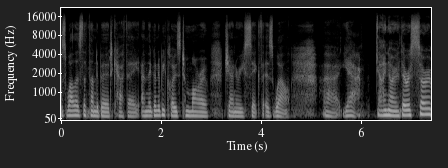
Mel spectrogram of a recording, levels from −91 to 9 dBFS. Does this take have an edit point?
no; 0 cuts

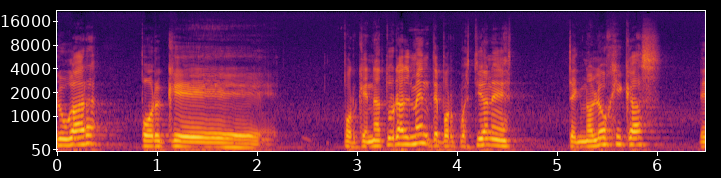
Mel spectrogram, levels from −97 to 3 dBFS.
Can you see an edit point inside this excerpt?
no; 0 cuts

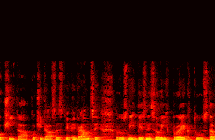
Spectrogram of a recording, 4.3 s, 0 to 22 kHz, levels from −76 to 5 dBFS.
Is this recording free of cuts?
yes; 0 cuts

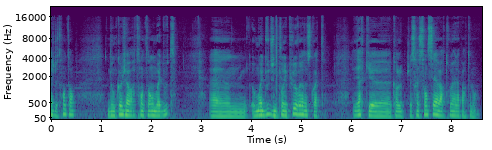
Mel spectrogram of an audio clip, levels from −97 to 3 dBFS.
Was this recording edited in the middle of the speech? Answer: yes; 1 cut; at 7.1 s

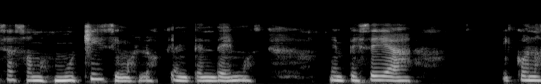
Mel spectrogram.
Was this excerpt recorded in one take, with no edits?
no; 1 cut; at 1.7 s

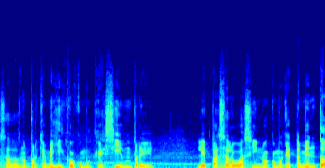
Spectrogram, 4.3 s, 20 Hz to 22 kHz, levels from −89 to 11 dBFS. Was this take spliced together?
no; 0 cuts

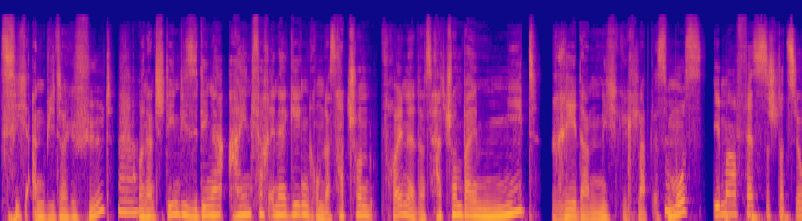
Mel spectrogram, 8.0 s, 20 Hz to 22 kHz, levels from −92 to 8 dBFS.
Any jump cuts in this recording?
no; 0 cuts

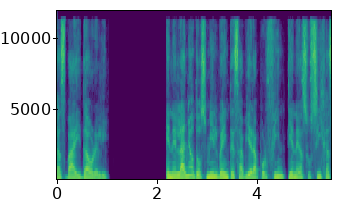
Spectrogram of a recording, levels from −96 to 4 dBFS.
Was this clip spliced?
no; 0 cuts

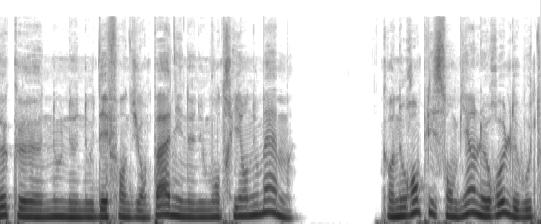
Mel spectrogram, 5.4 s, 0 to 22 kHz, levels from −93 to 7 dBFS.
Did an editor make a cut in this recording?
no; 0 cuts

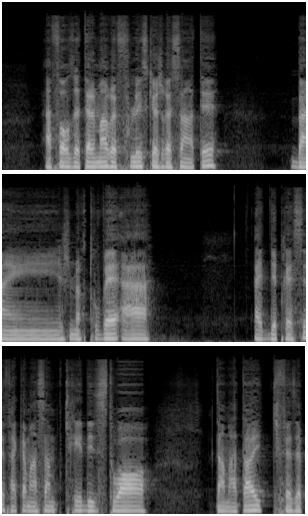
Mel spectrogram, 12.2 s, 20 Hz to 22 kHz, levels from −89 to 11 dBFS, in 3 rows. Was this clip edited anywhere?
no; 0 cuts

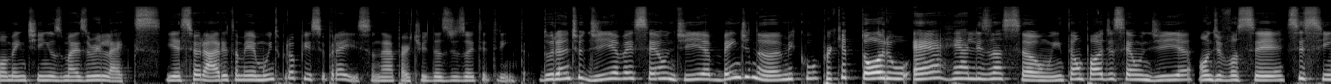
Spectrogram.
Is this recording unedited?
yes; 0 cuts

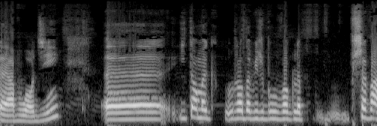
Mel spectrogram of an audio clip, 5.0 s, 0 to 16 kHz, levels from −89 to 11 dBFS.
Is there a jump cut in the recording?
no; 0 cuts

